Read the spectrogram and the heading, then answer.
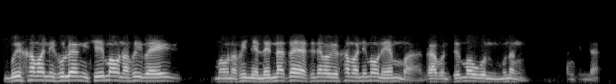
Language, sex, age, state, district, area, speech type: Bodo, male, 18-30, Assam, Udalguri, rural, conversation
